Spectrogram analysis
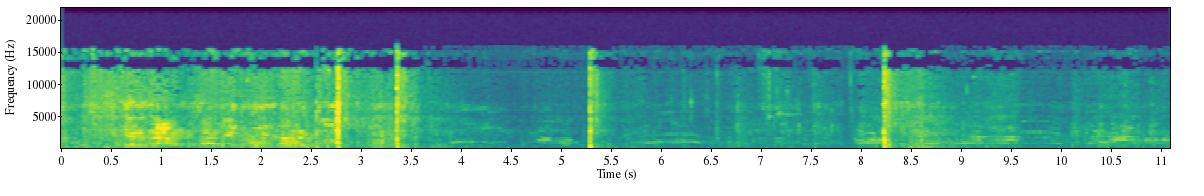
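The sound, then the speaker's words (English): A few sharp, loud gunshots fired by other people in replayed footage crack out one at a time, spaced seconds apart, over a busy background of shouting voices and commotion. “you hear the other shots. Right here. First of all, the luckiest... They're still going. Boom, boom. That's other people.”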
